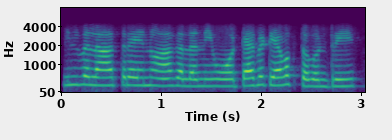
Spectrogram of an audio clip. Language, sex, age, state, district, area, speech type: Kannada, female, 45-60, Karnataka, Hassan, urban, conversation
